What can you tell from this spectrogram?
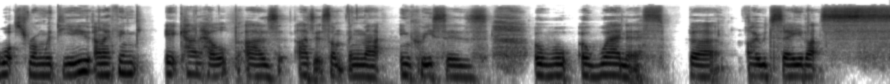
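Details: Real, overt stammering in an adult woman who stammers, with repetitions and blocks.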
